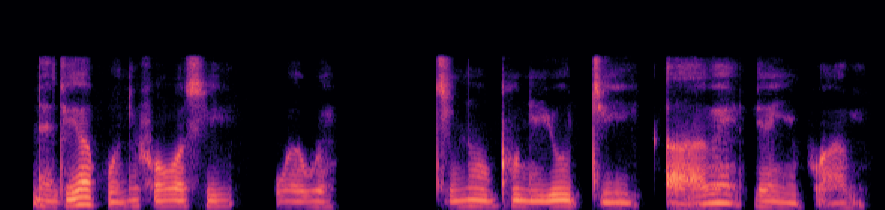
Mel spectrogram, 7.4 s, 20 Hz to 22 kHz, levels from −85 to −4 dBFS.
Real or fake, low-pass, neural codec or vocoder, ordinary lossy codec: fake; 7.2 kHz; autoencoder, 48 kHz, 32 numbers a frame, DAC-VAE, trained on Japanese speech; AAC, 48 kbps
